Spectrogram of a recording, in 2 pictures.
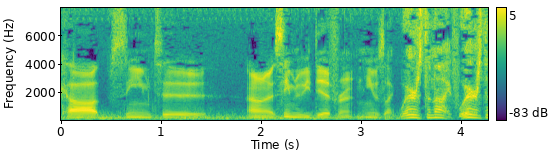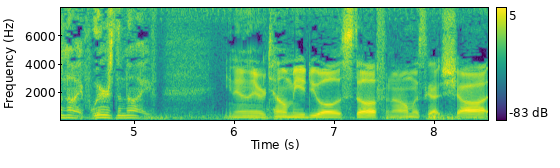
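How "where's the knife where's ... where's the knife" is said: high, urgent, repeated yell. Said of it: "And the guy yelled".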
